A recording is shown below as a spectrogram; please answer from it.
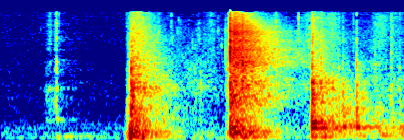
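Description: A plastic orange juice bottle, flipped, comes down with a loud thunk and knocks twice more as it tumbles, three hits about half a second apart.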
